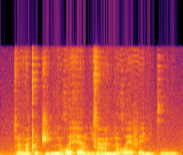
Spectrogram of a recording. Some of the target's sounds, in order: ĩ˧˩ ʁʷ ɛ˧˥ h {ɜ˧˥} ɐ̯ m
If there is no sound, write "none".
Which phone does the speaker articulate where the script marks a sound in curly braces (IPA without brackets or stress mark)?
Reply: ɛ˧˥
